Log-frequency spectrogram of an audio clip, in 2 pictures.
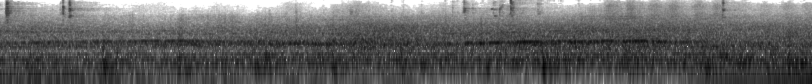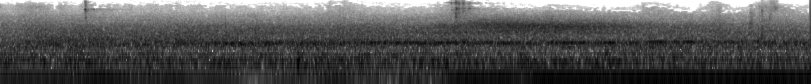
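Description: Footsteps walk slowly across a hard floor in a large echoing room.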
